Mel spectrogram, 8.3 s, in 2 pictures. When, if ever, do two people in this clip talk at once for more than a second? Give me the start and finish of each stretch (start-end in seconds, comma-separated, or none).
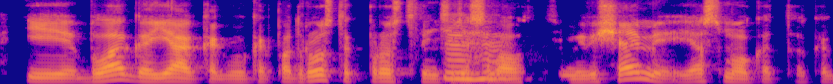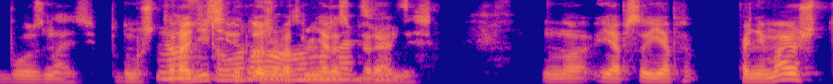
4.9-6.2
